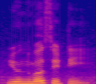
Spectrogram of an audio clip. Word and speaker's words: university: समजा, here U is a vowel but pronunciation starts from consonant.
